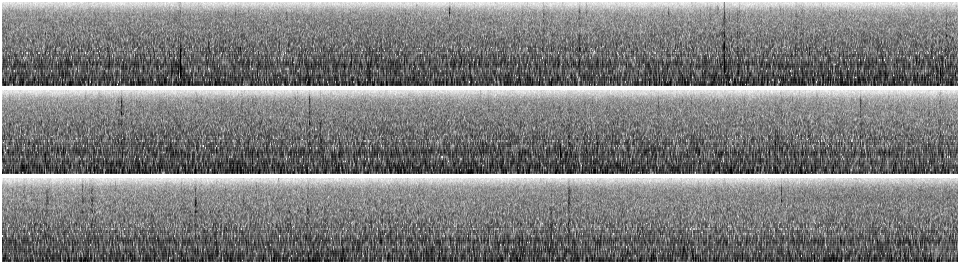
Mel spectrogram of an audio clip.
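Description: Steady rain from Hurricane Irene, an even hiss with a sharp tick of a single drop now and then.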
